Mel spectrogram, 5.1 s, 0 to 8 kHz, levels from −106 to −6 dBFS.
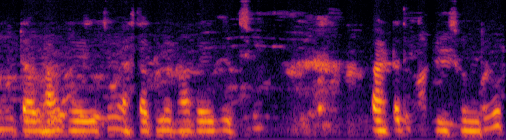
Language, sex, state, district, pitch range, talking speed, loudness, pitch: Bengali, female, West Bengal, Malda, 205-240 Hz, 175 wpm, -33 LUFS, 215 Hz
